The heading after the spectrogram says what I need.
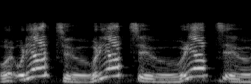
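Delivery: put-on swooping talking-parrot voice with an accent. Retelling how James's parrot keeps asking a question, as a parrot talking in James's accent. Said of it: "It says it in James's accent".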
